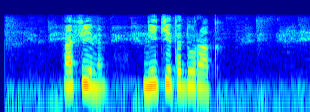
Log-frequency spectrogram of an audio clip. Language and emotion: Russian, neutral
